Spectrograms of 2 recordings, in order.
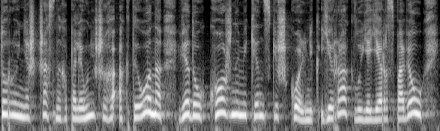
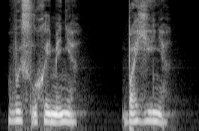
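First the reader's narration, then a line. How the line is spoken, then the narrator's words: Quiet speech. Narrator (Belarusian): ціха загаварыў ён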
